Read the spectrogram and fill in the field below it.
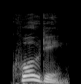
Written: quoting

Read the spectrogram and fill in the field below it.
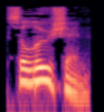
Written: solution

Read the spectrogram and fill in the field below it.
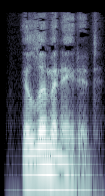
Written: eliminated

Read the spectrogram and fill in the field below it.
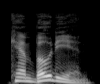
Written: Cambodian

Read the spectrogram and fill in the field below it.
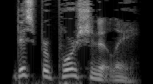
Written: disproportionately

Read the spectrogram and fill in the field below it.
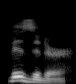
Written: visitor

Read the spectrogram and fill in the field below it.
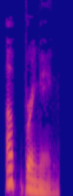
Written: upbringing

